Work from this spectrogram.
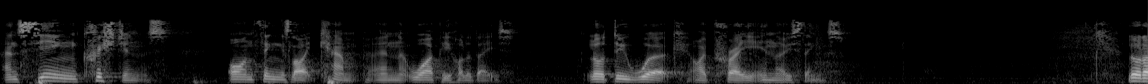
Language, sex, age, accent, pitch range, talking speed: English, male, 30-49, British, 110-140 Hz, 100 wpm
